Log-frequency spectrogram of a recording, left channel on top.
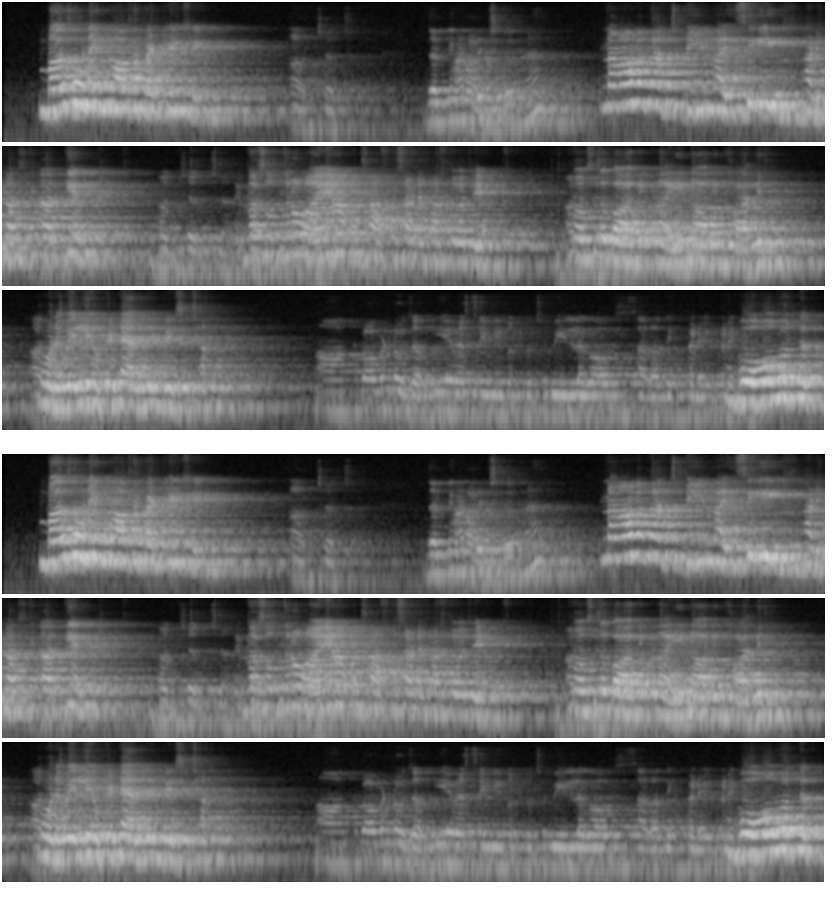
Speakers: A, on the right; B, on the right.
A: ਬਸ ਹੁਣੇ ਖਾ ਕੇ ਬੈਠੇ ਹੀ ਸੀ।
B: ਅੱਛਾ ਅੱਛਾ ਜਲਦੀ ਖਾ
A: ਅੱਜ
B: ਲੈਂਦੇ ਹੋ ਹੈਂ
A: ਨਾ ਬਸ ਅੱਜ ਛਬੀਲ ਲਾਈ ਸੀਗੀ ਖਾੜੀ ਕਾਸ਼ਤੀ ਕਰਕੇ।
B: ਅੱਛਾ
A: ਤੇ
B: ਅੱਛਾ-ਅੱਛਾ ਅਕਾਚੀ
A: ਬਸ ਉੱਧਰੋਂ
B: ਸੀ
A: ਆਏ
B: ਨਾ ਜੇ
A: ਆ ਸੱਤ ਸਾਡੇ ਸੱਤ ਵਜੇ। ਮੈਂ
B: ਅੱਛਾ,
A: ਉਸ ਤੋਂ ਬਾਅਦ ਹੀ ਬਣਾਈ ਨਾਲ ਹੀ ਖਾ ਲਈ
B: ਅੱਛਾ।
A: ਹੁਣੇ ਵਿਹਲੇ ਹੋ ਕੇ ਟਹਿਲਦੇ। ਬੇਸੀ ਛੱ
B: ਹਾਂ ਥਕਾਵਟ ਹੋ ਜਾਂਦੀ ਹੈ ਵੈਸੇ ਵੀ ਮਤਲਬ ਮੀਲ ਲਗਾਓ ਸਾਰਾ ਦਿਨ। ਖੜੇ-ਖੜੇ।
A: ਬਹੁਤ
